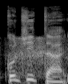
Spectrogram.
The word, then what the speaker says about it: Conchita Wurst: Conchita Wurst, zeg ik het goed? – Ja, Conchita, ja.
